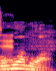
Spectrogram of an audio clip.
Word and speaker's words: Oumuamua: Oumuamua. That's Oumuamua.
